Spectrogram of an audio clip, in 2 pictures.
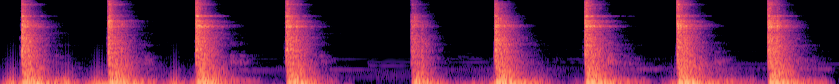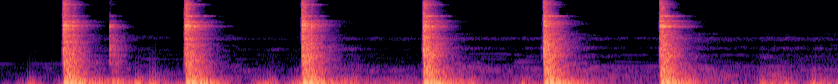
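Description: Club hammer striking aluminium blocks clamped in a steel bench vice, about two sharp blows a second, sixteen in all, with a pause shortly before the end. The blows are bending a metal cable tang to an angle between the aluminium pieces.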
